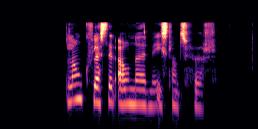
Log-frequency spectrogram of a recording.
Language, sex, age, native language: Icelandic, female, 30-39, Icelandic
